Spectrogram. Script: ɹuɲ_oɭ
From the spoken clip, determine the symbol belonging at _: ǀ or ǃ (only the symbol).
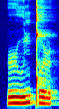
ǃ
